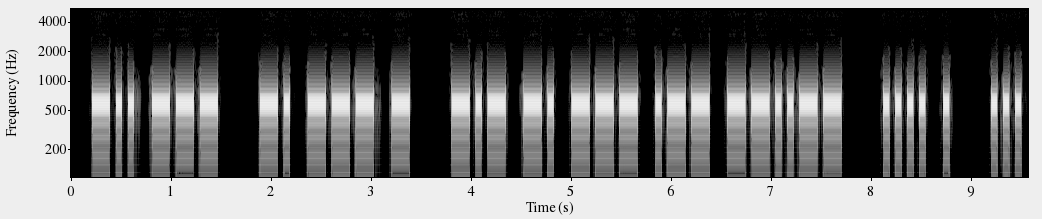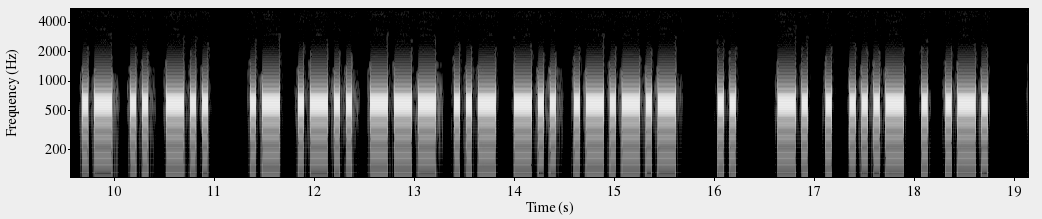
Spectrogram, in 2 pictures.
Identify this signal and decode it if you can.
Morse code, heard as a keyed tone, about 20 wpm, 600 Hz. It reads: DO NOT KNOW, HE SAID ALOUD. I NEVER
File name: the old man and the sea / the old man and the sea part 1 20wpm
